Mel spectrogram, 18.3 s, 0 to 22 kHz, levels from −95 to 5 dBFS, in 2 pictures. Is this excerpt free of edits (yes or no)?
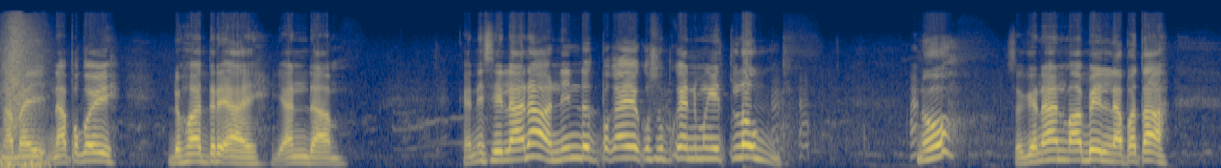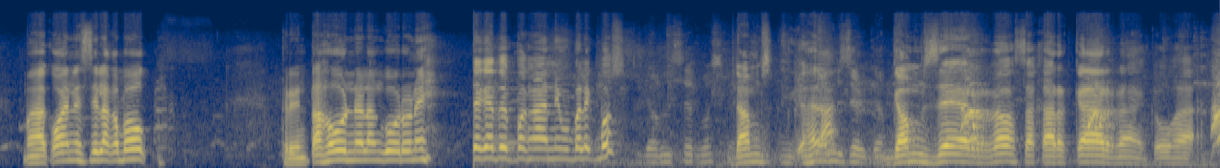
no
